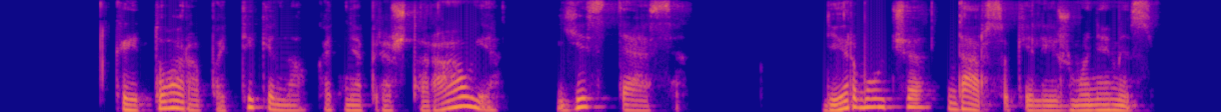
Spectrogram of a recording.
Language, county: Lithuanian, Vilnius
